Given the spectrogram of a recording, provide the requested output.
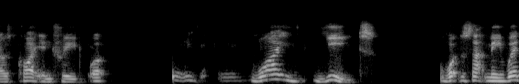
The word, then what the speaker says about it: Yeet: to ask I was quite intrigued well why Yeet what does that mean where did you get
